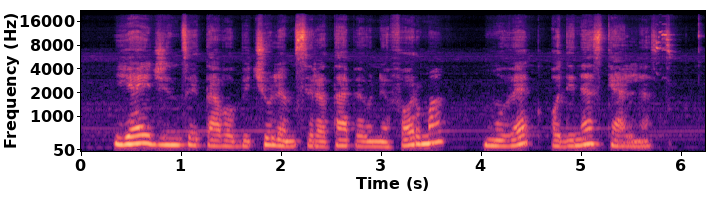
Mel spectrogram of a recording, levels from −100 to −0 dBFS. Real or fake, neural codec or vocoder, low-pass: real; none; 19.8 kHz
